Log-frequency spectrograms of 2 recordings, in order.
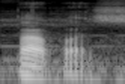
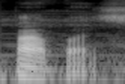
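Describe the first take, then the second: Both takes have the same delivery.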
